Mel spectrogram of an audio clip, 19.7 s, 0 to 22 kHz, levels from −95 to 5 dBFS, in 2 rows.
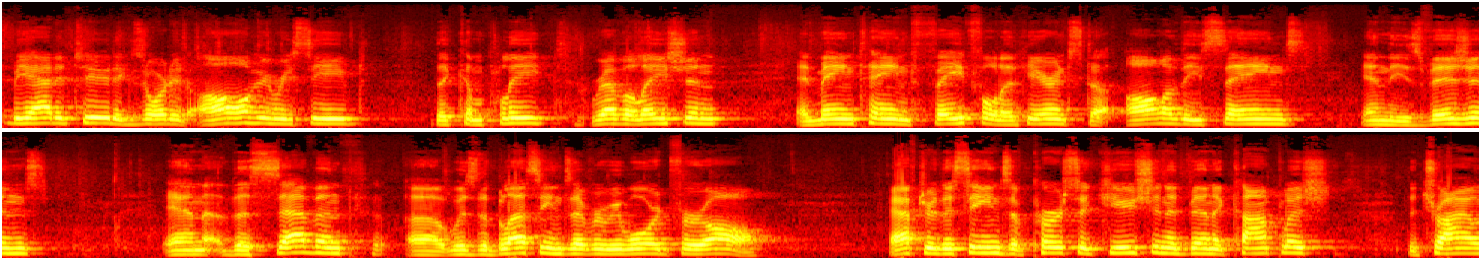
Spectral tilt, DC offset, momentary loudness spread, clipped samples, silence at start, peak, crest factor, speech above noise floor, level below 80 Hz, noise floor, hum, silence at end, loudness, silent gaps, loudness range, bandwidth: -6 dB/octave; under 0.1%; 11 LU; under 0.1%; 0 s; 0 dBFS; 14 dB; 38 dB; -62 dBFS; -52 dBFS; none; 0 s; -14 LUFS; none; 3 LU; 13 kHz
